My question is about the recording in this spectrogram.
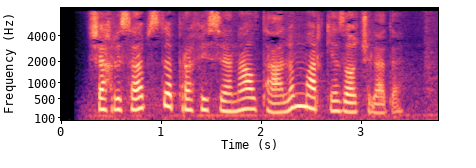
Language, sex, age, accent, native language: Uzbek, female, under 19, Qashqadaryo, Uzbek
